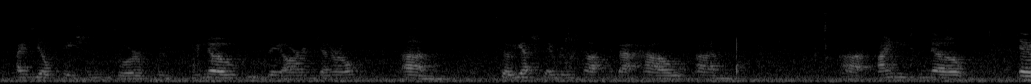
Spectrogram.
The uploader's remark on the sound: This one is a recording of a great discussion that took place during my recent 3-Day Marketing Bootcamp in New Orleans. It’s the morning of day 2 - listen in as the room reflects on the learning that took place the day before.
